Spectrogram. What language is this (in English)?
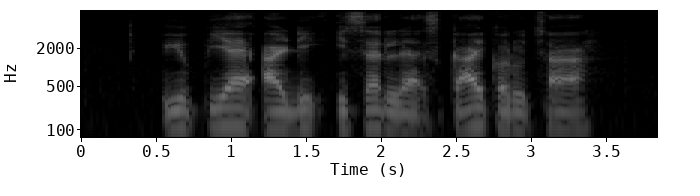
Marathi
